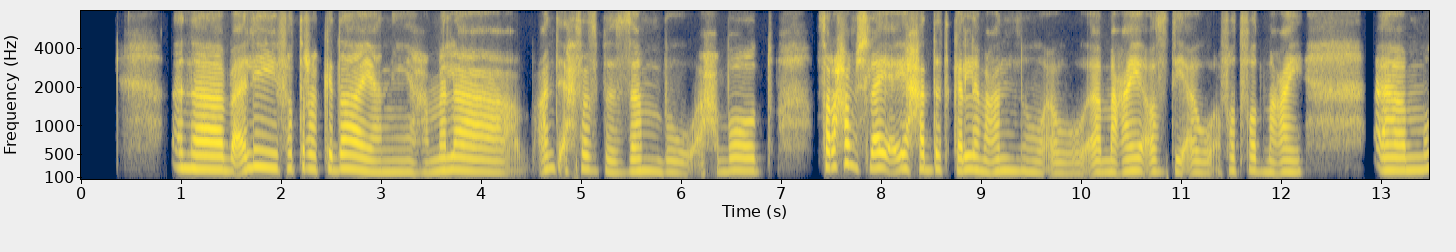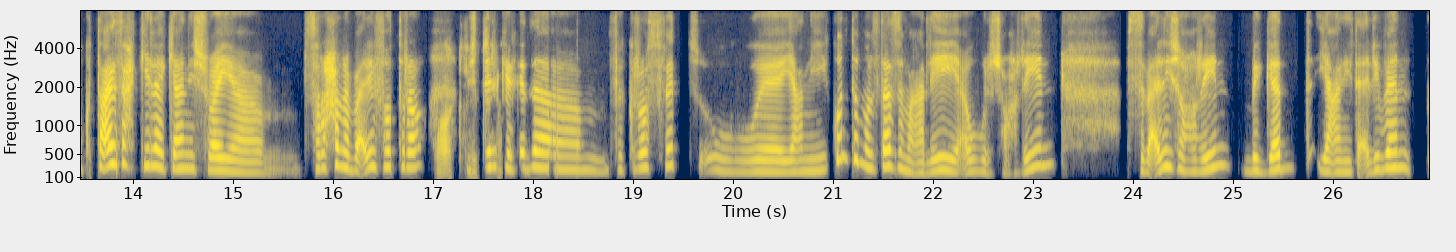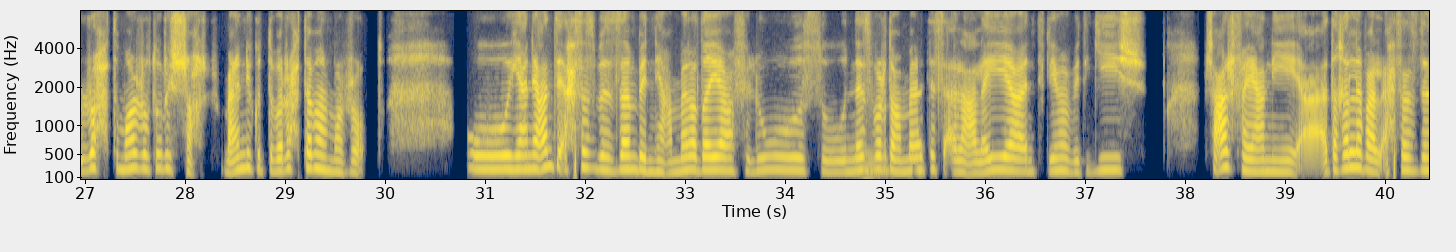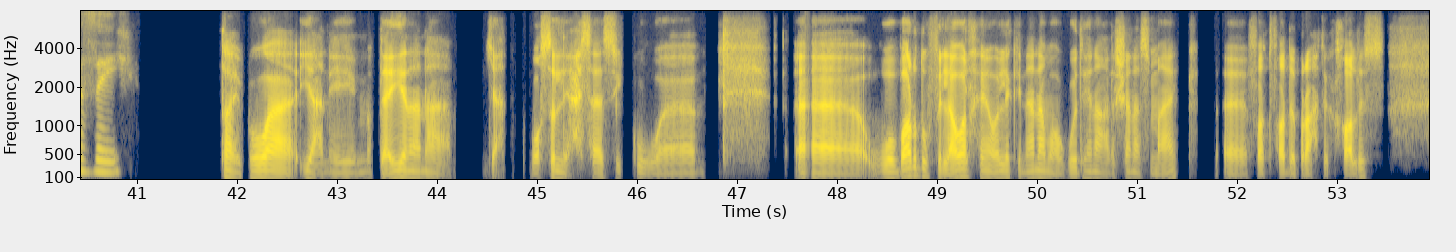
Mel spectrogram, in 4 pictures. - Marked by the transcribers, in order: other background noise; in English: "CrossFit"
- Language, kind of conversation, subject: Arabic, advice, إزاي أتعامل مع إحساس الذنب بعد ما فوّت تدريبات كتير؟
